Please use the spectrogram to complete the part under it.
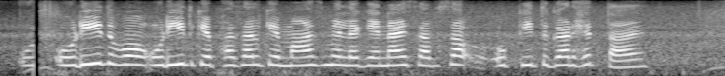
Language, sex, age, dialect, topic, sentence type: Maithili, female, 18-24, Southern/Standard, agriculture, question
